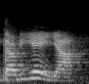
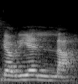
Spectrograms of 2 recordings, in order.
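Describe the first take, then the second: First: The double L is said the Spanish way. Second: The double L is said the Italian way. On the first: This is how the name would be read in Spanish. "In Spanish, that would be Gabriella" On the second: This is how her own name is said. "she's Gabriela, not Gabriela. She's got a double L"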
